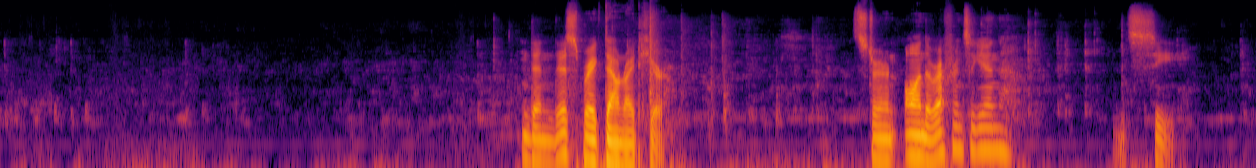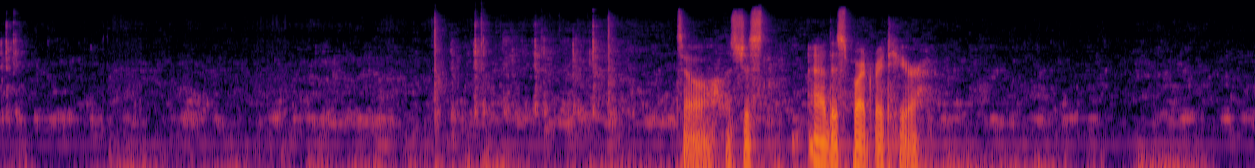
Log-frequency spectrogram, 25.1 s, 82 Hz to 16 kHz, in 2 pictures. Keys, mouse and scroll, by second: 0.0 space, 0.4 space, 0.5 click, 0.7 space, 1.8 space, 2.0 click, 2.2 space, 3.5 space, 3.9 click, 4.1 space, 4.8 space, 5.1 click, 6.4 ctrl+s, 9.2 click, 10.0 ctrl+shift+middle click, 13.4-15.6 drag, 16.2 click, 19.8-21.0 drag, 23.0-24.8 drag.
